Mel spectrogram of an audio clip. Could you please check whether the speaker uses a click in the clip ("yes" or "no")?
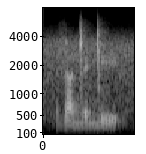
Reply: yes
